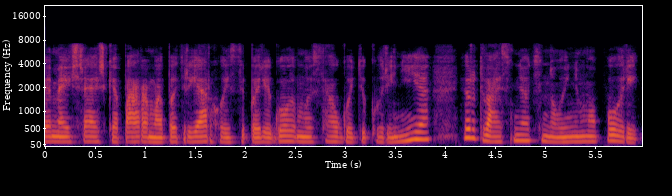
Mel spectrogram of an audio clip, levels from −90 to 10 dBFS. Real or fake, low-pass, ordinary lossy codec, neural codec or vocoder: fake; 7.2 kHz; AAC, 48 kbps; codec, 16 kHz, 16 kbps, FreqCodec, smaller model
